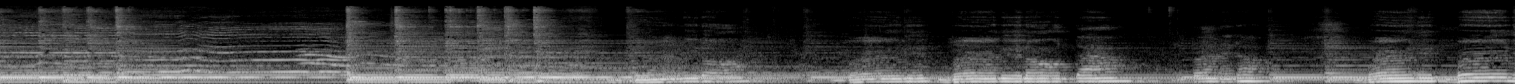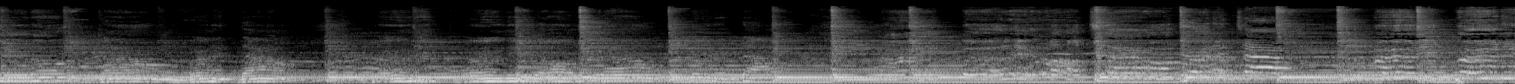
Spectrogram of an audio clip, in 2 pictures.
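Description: Acoustic guitar strummed steadily through held chords, with a voice singing over it in long, bending lines, mostly in the middle stretch.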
